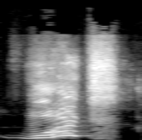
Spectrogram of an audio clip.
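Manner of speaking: high, loud mock-shocked outburst; incredulous retort. Retelling his shock at the bum's insult, incredulous. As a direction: act out a stunned yelp of disbelief.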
